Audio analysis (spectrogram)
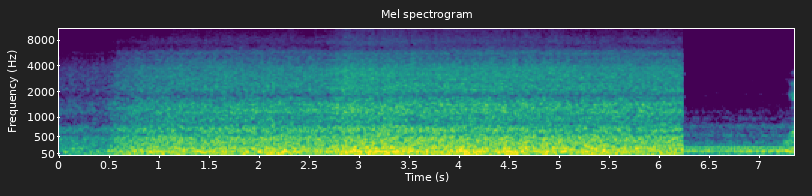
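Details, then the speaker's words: Volvo 745 heater blower motor after servicing with tightened shaft: steady, even whir with no squeal or rattle, then switches off; much smoother and quieter than before. "Smooth enough, much nicer, much smoother, much quieter."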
